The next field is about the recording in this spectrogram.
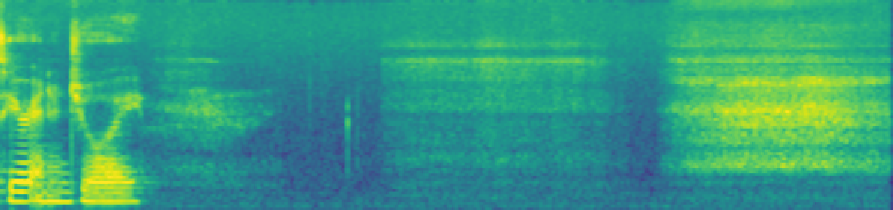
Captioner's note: breathing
